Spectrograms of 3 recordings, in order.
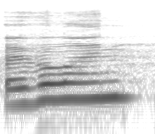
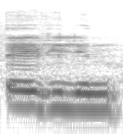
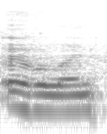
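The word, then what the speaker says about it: Eveline: Это Эвелайн. Ну, не знаю, кто-то пишет Эвелин. Мне кажется, произносится Эвелайн. Короче, Эвелайн Косметикс Варьете.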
